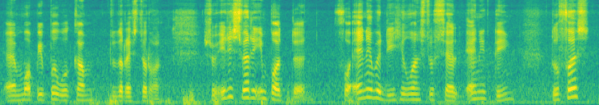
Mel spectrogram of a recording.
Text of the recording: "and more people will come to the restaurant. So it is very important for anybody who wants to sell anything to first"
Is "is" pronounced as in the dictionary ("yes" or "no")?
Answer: no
